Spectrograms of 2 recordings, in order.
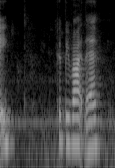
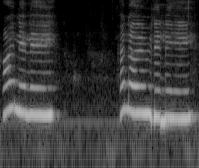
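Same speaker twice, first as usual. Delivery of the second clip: high, sing-song voice for the cat; pet talk; 12 semitones higher, 4 dB louder, slower than usual. Real, not acted. Greeting her cat Lily in a high cooing pet voice. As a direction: coo up high at the kitten.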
